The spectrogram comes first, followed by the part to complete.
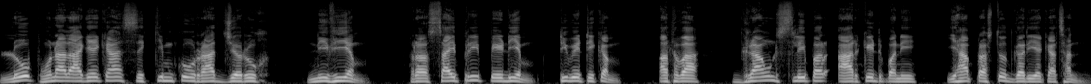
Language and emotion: Nepali, neutral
